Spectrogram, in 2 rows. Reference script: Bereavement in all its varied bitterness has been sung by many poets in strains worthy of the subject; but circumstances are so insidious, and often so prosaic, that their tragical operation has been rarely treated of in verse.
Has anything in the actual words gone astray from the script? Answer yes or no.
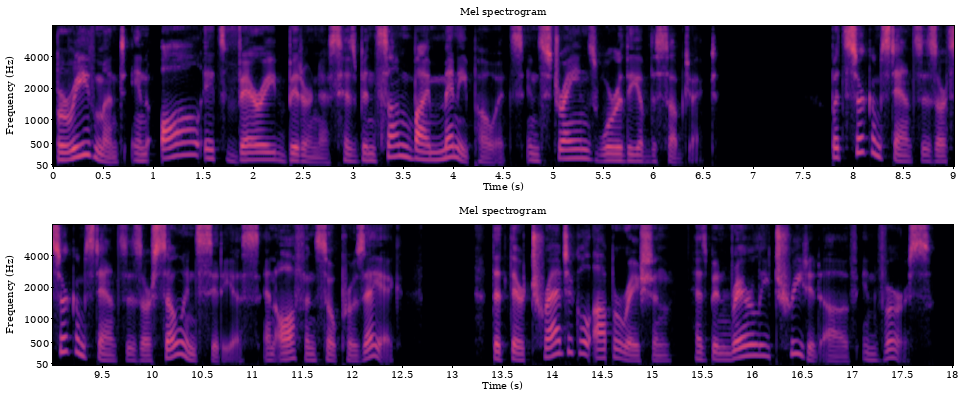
yes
